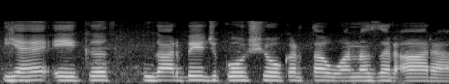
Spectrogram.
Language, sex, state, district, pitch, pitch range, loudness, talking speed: Hindi, female, Haryana, Charkhi Dadri, 185 Hz, 180-190 Hz, -15 LUFS, 135 wpm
